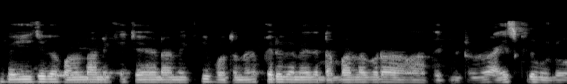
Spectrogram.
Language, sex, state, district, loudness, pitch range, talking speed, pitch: Telugu, male, Andhra Pradesh, Chittoor, -20 LUFS, 110-115 Hz, 115 wpm, 110 Hz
